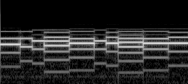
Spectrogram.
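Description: A cell phone rings loudly, a bright electronic warbling tone pulsing in quick, steady bursts with no voices around it.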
